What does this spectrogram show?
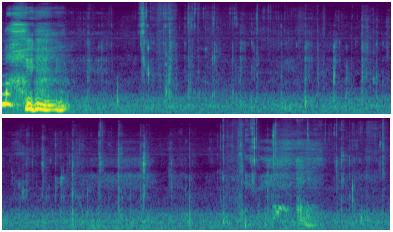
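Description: Several people chewing marshmallow Peeps candies: soft, sticky mouth clicks and smacks. A short, louder vocal sound falling in pitch comes right at the start.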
